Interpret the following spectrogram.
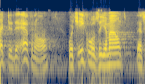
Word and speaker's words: ethanol: You can tell about the ignorance of ethanol in this town because a lot of people pronounce it ethanol, and that's E-E-E-T-H-A-N-O-L, ethanol.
